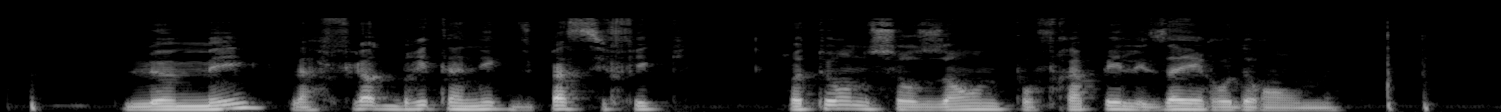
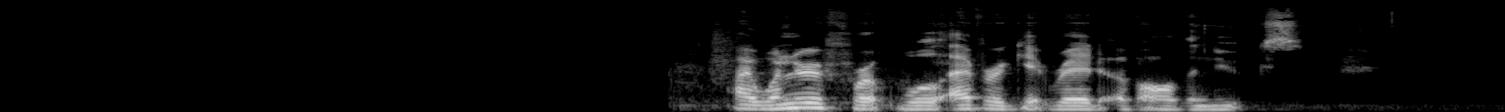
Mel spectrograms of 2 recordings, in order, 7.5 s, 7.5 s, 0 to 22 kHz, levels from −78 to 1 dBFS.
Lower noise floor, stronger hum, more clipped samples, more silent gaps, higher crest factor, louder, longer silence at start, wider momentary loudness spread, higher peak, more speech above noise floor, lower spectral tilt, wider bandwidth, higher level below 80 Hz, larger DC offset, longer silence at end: second, -45 dBFS vs -73 dBFS; neither; neither; neither; about the same, 18 dB vs 20 dB; second, -25 LUFS vs -18 LUFS; second, 0.15 s vs 3.65 s; first, 18 LU vs 14 LU; second, -6 dBFS vs -2 dBFS; second, 21 dB vs 56 dB; first, -7.5 dB/octave vs -6 dB/octave; second, 11.5 kHz vs 14.5 kHz; about the same, -50 dBFS vs -54 dBFS; neither; second, 0.35 s vs 1.05 s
